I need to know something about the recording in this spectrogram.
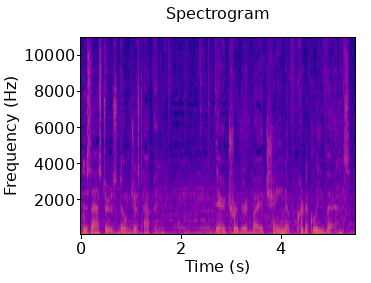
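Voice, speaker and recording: A man's voice: low voice, animated, a little slow. A man with an American accent reading dramatic documentary narration in a grave, suspenseful manner. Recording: loud dramatic music underneath. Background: dramatic score.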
